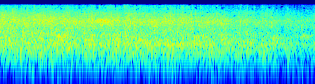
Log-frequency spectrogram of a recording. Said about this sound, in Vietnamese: Cứ cho một tràng pháo tay như thế đã.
